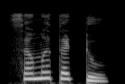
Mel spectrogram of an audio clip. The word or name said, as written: ಸಮತಟ್ಟು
